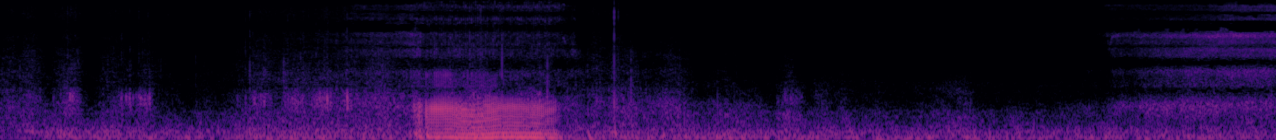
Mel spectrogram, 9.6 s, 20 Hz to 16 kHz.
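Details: Senior female fawn pug Maria, 13 years old, in Japan during September 2023; soft rumbling breaths broken by one loud, buzzy, vibrating snort about a second long, then quieter snuffling.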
